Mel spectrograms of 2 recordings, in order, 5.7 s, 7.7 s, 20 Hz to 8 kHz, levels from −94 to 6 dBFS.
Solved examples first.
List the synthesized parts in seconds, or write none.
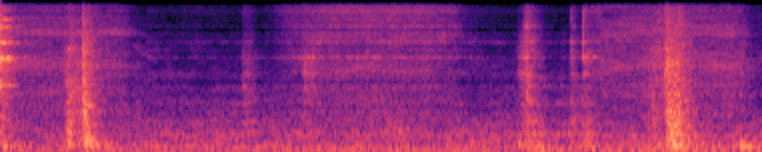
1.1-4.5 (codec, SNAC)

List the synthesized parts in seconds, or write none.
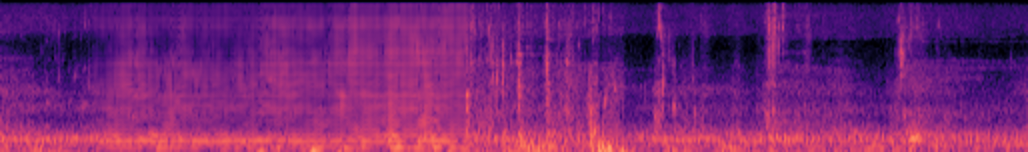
0.7-3.5 (vocoder, BigVGAN v2)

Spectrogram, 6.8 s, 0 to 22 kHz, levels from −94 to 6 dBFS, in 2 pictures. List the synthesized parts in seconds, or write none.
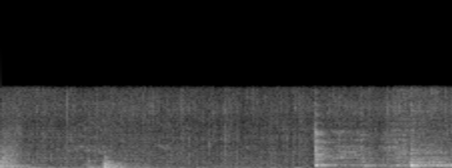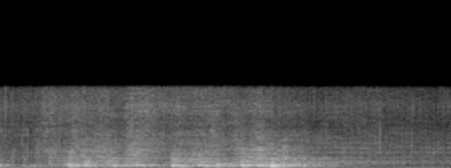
none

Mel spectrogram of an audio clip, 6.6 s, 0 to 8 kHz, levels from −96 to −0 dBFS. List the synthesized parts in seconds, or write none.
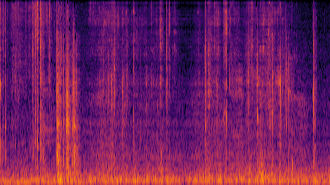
1.7-5.7 (vocoder, HiFi-GAN)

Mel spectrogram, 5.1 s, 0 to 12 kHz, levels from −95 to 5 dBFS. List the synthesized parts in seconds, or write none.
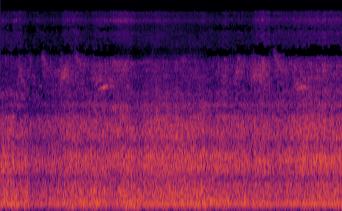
1.7-3.1 (autoencoder, DAC-VAE)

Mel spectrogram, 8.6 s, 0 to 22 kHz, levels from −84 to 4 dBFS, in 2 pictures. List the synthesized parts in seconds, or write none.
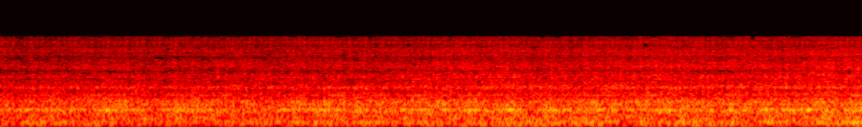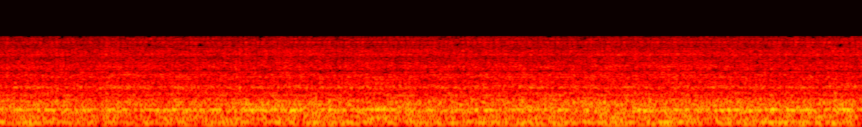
none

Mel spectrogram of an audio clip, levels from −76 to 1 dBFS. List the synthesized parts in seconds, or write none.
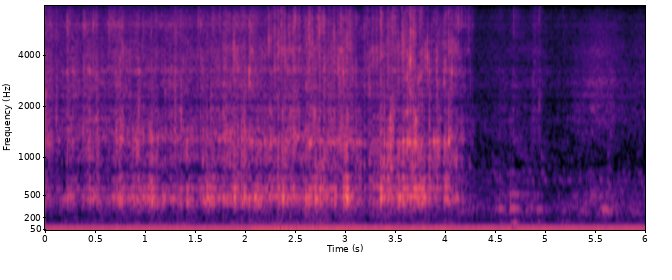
0.0-6.0 (autoencoder, DAC-VAE)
